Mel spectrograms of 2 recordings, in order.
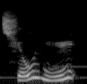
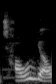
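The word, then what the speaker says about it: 仇由: 虬尤國，普通話讀草魚，但係唔好讀成草友喎。呢一個係國名或者係姓氏嘅特定讀法。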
